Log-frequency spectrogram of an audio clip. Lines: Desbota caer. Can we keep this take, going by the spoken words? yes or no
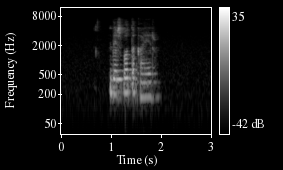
yes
